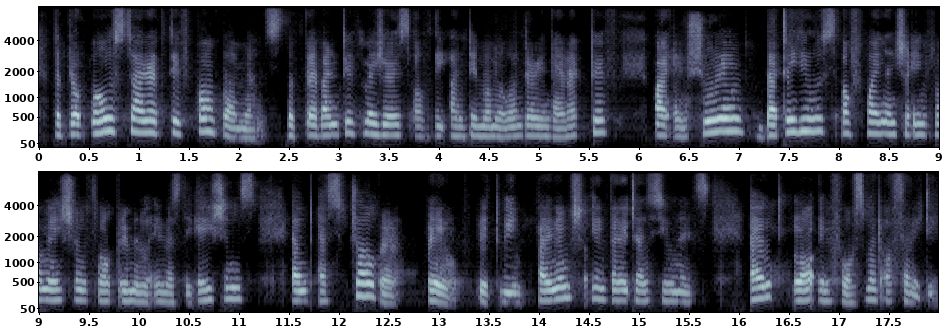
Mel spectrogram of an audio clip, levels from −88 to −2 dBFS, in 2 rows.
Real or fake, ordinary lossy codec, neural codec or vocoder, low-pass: fake; none; codec, 16 kHz, 1 kbps, FreqCodec, smaller model; none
